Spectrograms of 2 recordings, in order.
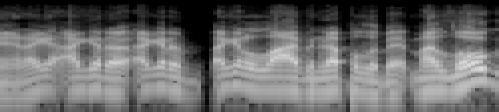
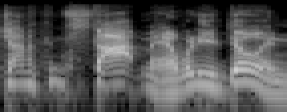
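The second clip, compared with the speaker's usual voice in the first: mock angry scolding, higher and quieter; 4 semitones higher, 7 dB quieter than usual. Imitating a wife scolding her husband next to her on the couch: imitating a mad wife. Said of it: "And then she gets all mad at you".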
